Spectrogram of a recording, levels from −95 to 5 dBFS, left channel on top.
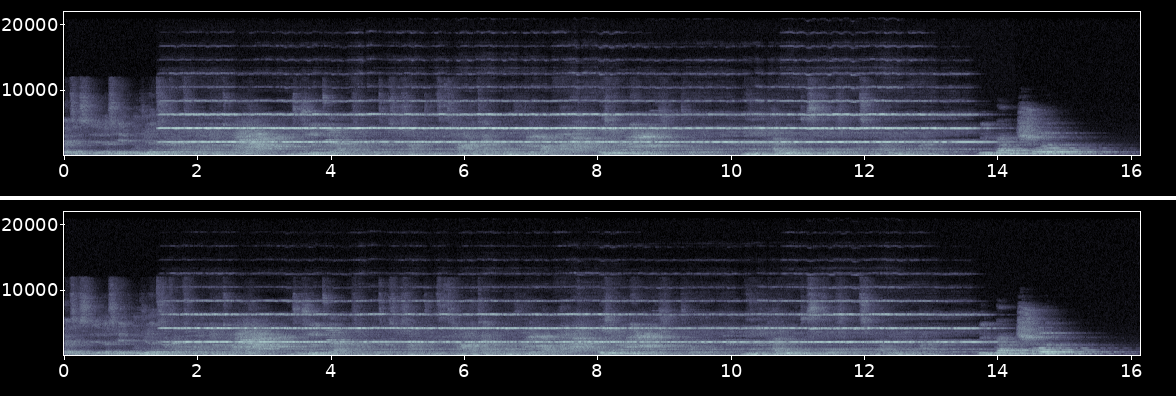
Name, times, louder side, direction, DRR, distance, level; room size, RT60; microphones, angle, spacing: voice 1, 0.0-2.8 3.3-13.0, equal, ahead, -13 dB, 1.0 m, -36 dB
sound 1, 1.0-10.3, equal, 30° left, 0.9 m, -39 dB
voice 2, 1.0-1.4 3.6-3.9 13.7-14.8, right 1 dB, 30° right, -9 dB, 0.6 m, -31 dB
Bowed string instrument, 1.4-13.9, left 4 dB, 70° left, 0.4 m, -26 dB
3.5 x 3.2 x 2.3 m, 2.3 s
head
